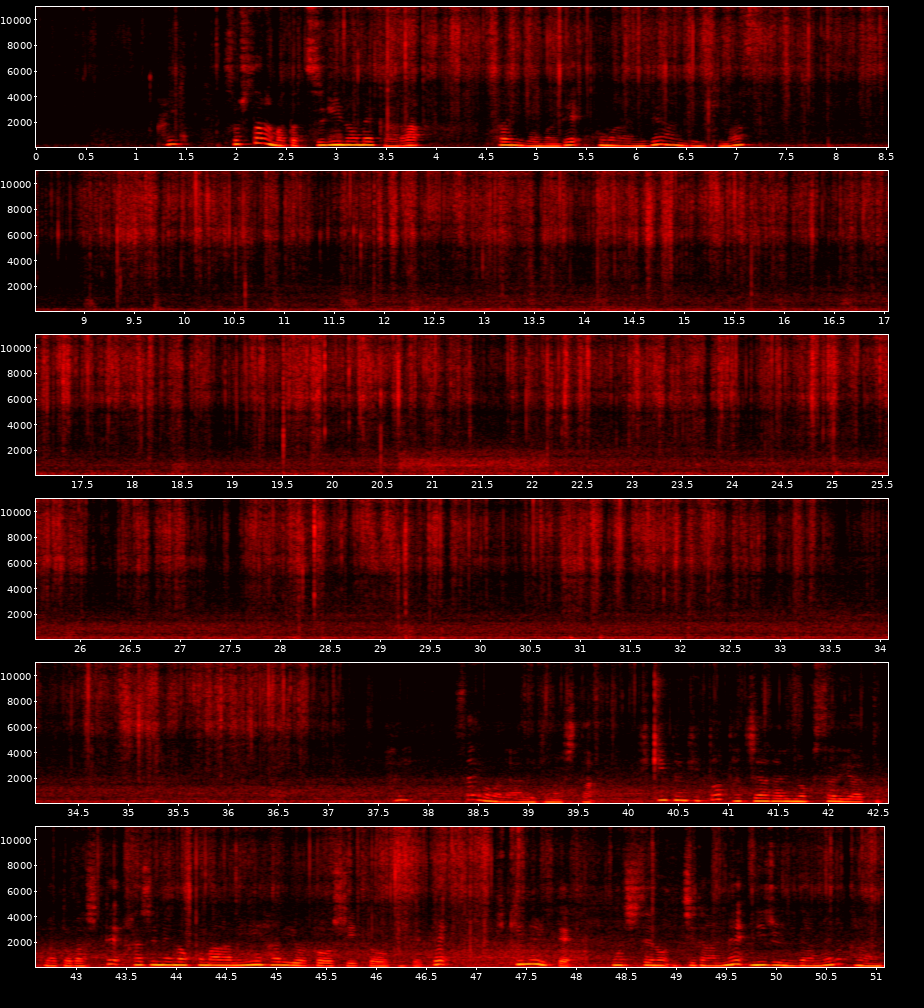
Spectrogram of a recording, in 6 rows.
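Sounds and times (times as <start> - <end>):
tape yarn rustling and crinkling: 0.0 - 51.0.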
